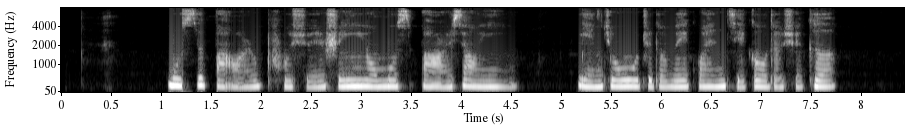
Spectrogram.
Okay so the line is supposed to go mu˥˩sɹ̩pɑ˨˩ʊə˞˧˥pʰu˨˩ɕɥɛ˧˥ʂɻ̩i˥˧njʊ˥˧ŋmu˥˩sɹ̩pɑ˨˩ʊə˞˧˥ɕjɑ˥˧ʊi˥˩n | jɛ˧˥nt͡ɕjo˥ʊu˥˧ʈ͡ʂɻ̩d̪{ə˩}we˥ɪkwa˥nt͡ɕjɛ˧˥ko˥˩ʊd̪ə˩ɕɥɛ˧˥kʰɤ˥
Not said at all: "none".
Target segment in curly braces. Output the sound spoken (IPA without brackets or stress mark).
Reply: ə˩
